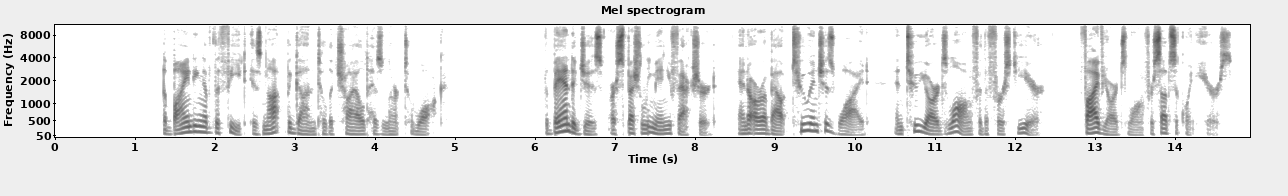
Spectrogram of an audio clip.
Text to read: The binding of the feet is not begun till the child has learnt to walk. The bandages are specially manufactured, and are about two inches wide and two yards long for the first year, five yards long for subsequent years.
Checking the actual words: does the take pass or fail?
pass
